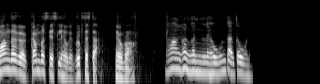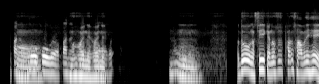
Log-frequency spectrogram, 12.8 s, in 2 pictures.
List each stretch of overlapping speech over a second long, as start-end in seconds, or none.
6.9-8.5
